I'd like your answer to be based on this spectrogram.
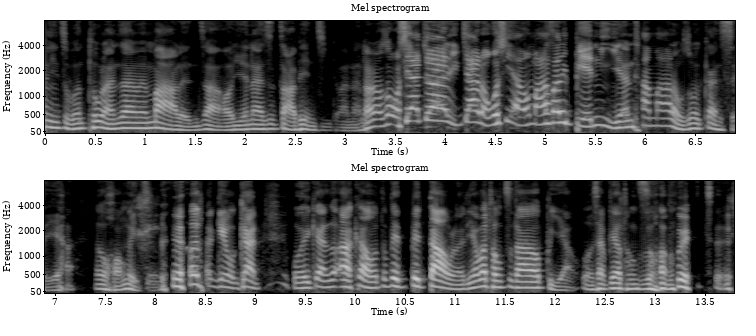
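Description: A male podcast host with a Taiwanese Mandarin accent chats through funny stories, laughing often and swearing casually. His pitch leaps up and down all the time. The sound is dry and close. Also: darkish tone, no echo. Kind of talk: casual storytelling chat.

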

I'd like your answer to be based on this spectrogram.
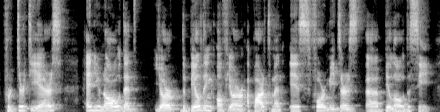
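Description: A man's voice: mid-range voice, fairly even intonation, slow, a bit bright. A man talking as a guest on a podcast from his own apartment over a video call, hesitant with many restarts and fillers. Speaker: guest, company founder. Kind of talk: casual interview chat.

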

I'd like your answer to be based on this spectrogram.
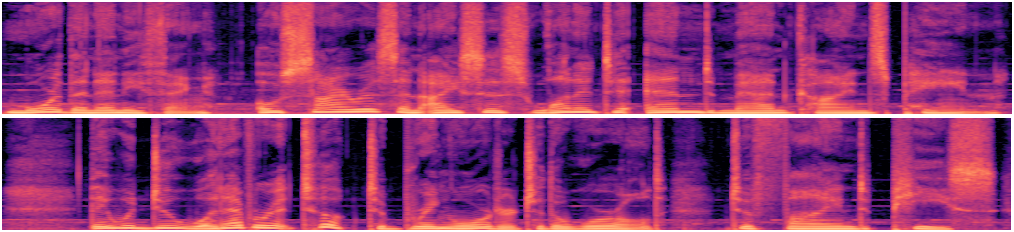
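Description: A woman hosting and narrating from a script in a measured storytelling delivery. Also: lowish voice, expressive, dark tone, soft background music. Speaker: host and narrator.

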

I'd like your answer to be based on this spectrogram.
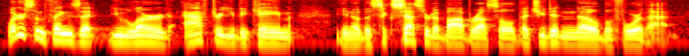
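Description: Low-voiced man hosting a relaxed interview. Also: moderate pace. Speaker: podcast host and pastor. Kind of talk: podcast interview.

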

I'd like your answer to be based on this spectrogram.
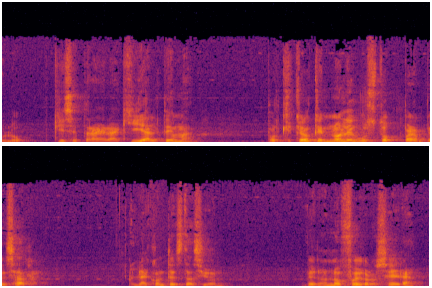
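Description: A man's voice: medium pitch, creaky. A man with a Mexican accent, hosting a paranormal podcast and bluntly lecturing his listeners in a casual monologue. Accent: Mexican Spanish.

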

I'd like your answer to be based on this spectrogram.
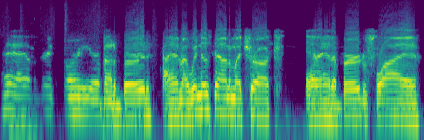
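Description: A man's voice: medium pitch, steady tone, normal speed, fairly bright tone, faint music behind, low-quality recording. Man's casual voicemail over a landline. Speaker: caller leaving a voicemail.

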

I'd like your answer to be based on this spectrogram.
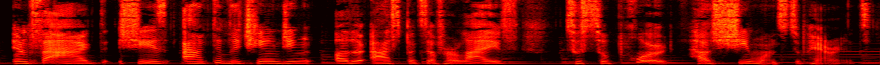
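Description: Woman podcast host doing an intro under a blanket, muffled, lots of vocal fry, bit of music. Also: medium pitch. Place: under a blanket in a hotel room.

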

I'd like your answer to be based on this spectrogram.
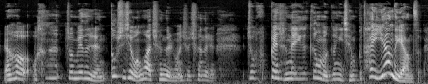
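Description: A woman's voice: fairly high pitch, very animated, fast talker, mellow. A woman, a writer and translator, chatting as a podcast guest in a casual, opinionated book discussion.

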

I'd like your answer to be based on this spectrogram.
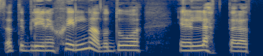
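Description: A woman hosting a conversation, telling personal stories in a lively, chatty way. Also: medium pitch, dry recording, studio quality. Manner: lively storyteller, animated when quoting others. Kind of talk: casual conversation.

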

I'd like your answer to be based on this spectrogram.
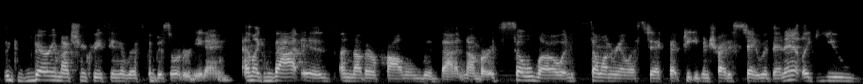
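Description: A woman's voice: deep voice, fast talker, hardly any pauses, slightly rough, dry recording. A woman co-hosting a podcast in casual conversation, earnest and rambling with lots of fillers. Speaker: podcast co-host. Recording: dry, dull lo-fi sound.

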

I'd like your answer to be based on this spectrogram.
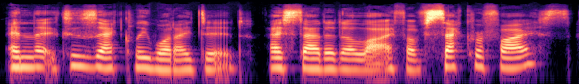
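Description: Gravelly, measured New Zealand woman podcaster. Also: medium pitch, fairly even intonation, a little mellow. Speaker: podcast host. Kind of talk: personal storytelling podcast monologue.

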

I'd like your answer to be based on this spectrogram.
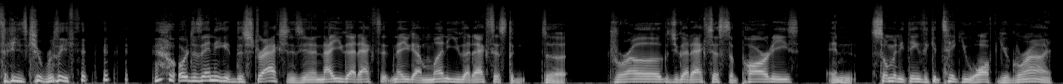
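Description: In a clean studio recording free of room sound, an American podcast host in his forties speaks at normal speed in a mid-range, darkish voice. He gives casual motivational talk, colloquial and profane, and chuckles often.

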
